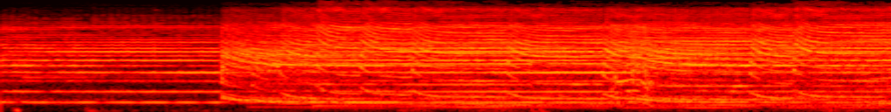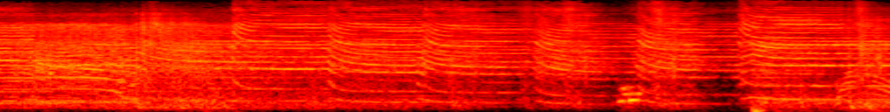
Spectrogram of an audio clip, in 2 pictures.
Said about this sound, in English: I got an air horn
